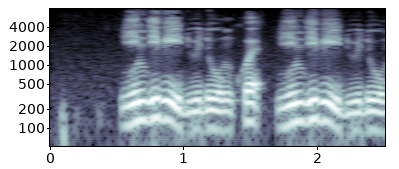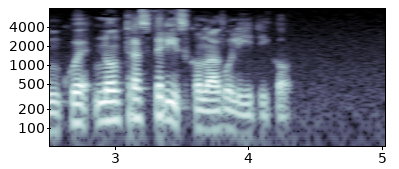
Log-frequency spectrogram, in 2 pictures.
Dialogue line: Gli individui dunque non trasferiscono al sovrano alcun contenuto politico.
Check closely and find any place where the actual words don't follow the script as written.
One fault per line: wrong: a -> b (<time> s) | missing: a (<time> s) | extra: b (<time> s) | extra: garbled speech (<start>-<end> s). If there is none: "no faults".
extra: gli individui dunque (1.7 s)
missing: sovrano alcun contenuto (3.8 s)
